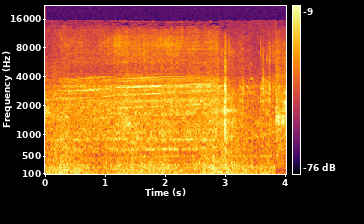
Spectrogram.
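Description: Low rushing wind and rolling noise of a bicycle ride, picked up by a wireless lavalier mic hidden in a cap behind a furry windscreen. A faint, high, steady whine runs underneath.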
